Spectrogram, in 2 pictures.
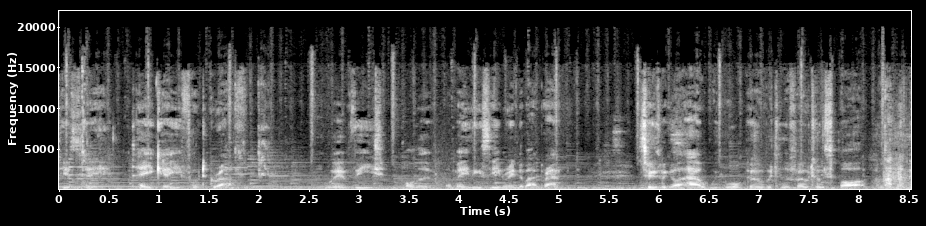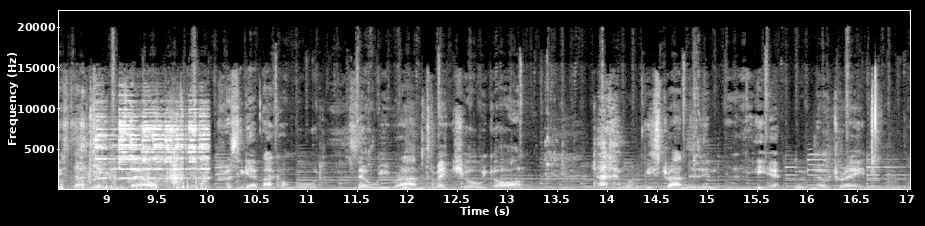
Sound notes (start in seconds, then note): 8.7 bell rings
